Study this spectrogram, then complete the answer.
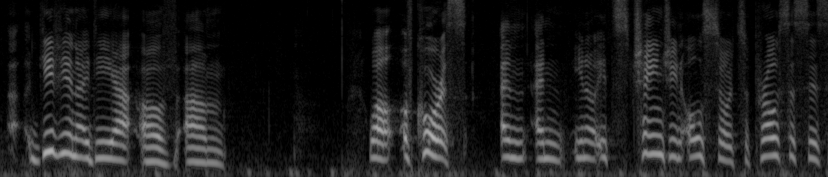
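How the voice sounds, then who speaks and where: An Italian woman in her forties gives an animated conference presentation, her fairly high, smooth voice picked up dry on a lapel mic in a conference room. She talks with lots of fillers and restarts.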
